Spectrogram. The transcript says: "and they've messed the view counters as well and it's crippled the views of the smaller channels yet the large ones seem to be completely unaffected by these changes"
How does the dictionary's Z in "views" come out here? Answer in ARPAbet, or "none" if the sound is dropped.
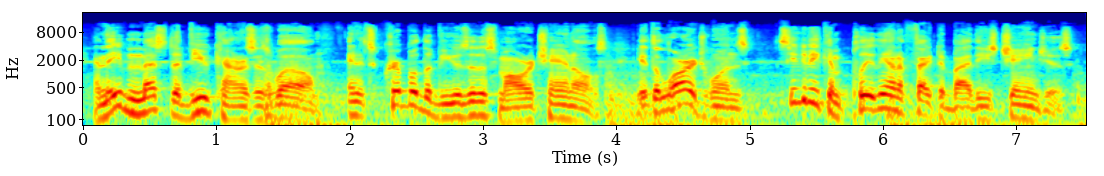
Z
